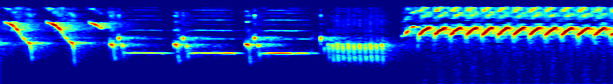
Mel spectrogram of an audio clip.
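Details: Spanish Timbrado canary song used as a tutor recording for training other canaries: a run of sharp descending whistled notes, a brief harsh buzz, then a fast tight metallic trill rolling about ten notes a second.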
